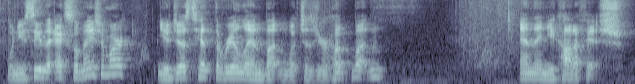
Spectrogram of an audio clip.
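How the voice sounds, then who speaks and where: A man's voice: fairly high pitch, lively intonation, fairly quick, a little hiss or hum. A man giving casual gameplay commentary, explaining things informally and thinking aloud as he plays. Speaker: gamer, streamer explaining gameplay.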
